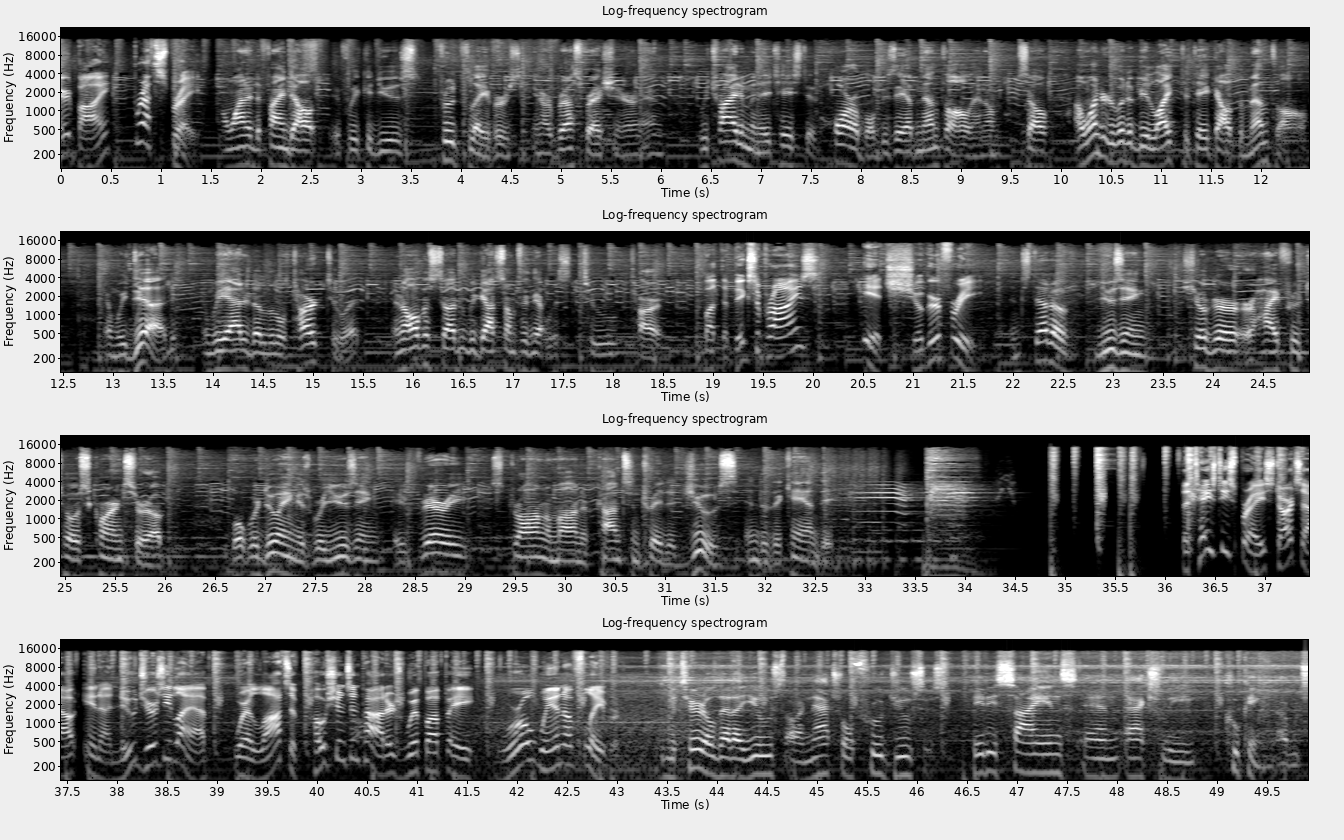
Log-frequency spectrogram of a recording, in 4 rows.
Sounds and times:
Speech: 0.0 - 26.0, 26.7 - 32.8, 36.2 - 49.9
Music: 0.0 - 49.9.

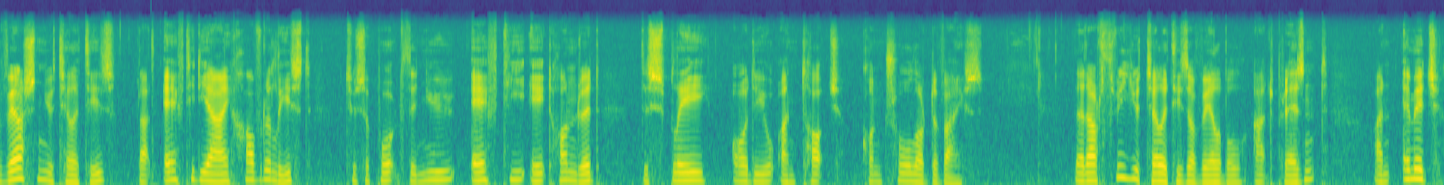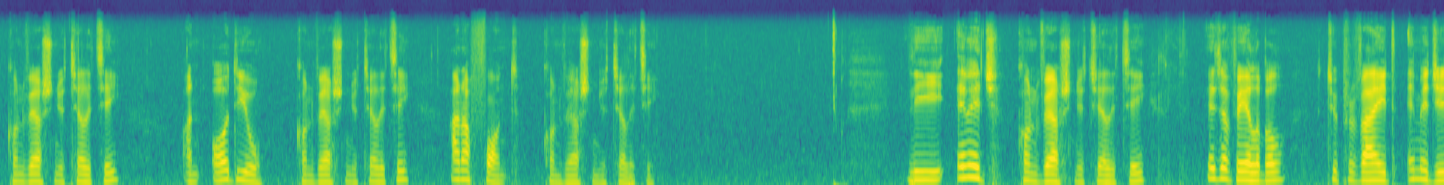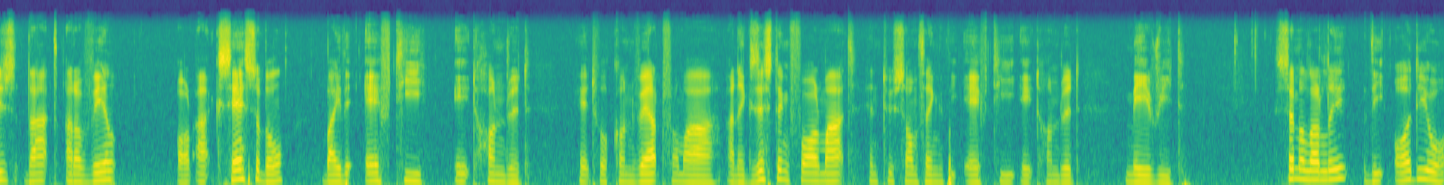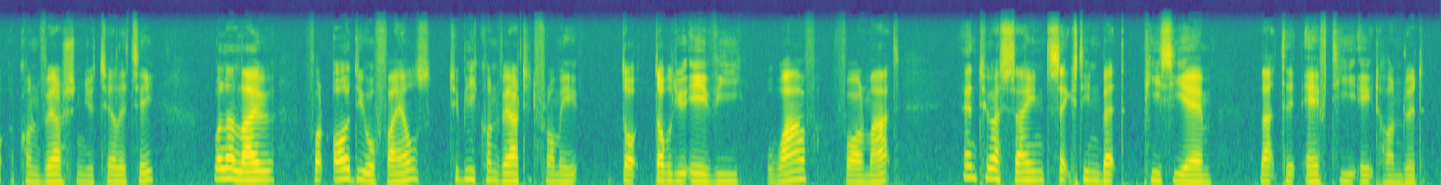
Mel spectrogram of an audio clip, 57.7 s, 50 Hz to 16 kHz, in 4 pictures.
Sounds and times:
Speech: 0.0 - 9.9, 10.8 - 15.7, 16.3 - 21.1, 23.5 - 30.1, 30.7 - 40.8, 41.6 - 44.9, 45.5 - 52.3, 53.0 - 57.6.

